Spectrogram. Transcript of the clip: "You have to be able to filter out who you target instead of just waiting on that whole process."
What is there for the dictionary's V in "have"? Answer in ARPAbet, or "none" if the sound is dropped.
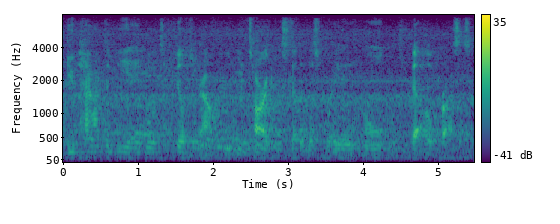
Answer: F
